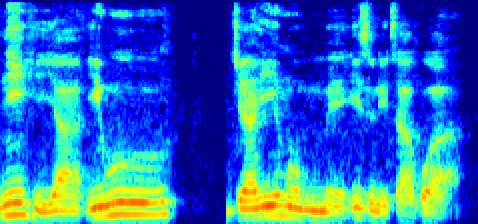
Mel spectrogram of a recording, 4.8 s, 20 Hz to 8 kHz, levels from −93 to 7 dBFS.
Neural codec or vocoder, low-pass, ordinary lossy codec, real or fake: none; none; none; real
